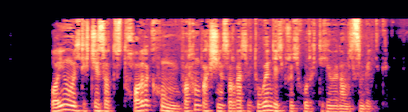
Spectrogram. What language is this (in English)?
Mongolian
